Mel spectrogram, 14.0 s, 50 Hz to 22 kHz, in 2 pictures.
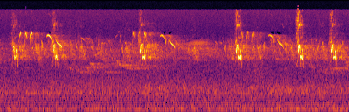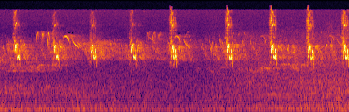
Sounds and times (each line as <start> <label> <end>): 0.0 noise of cars 13.9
